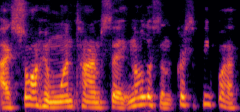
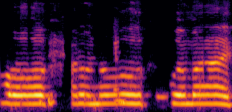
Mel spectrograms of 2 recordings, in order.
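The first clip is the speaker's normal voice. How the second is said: very high, very drawn-out, slow fake sobbing; 9 semitones higher, 3 dB louder than usual. Retelling how Doctor Evil mocks Scott crying: imitating Doctor Evil mocking crying. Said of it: "he was mocking him".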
